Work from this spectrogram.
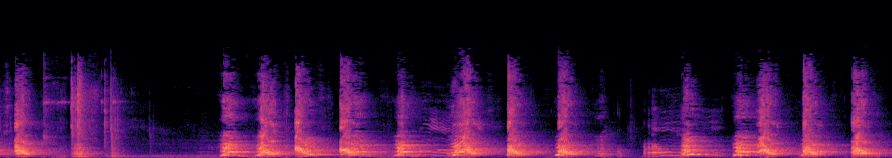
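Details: Barking at a squirrel on a wet March day, three dogs (Sheltie, Collie, French Bulldog) give loud clipped barks, roughly two per second. After a brief opening pair and a quiet gap, a steady run of barks follows.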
